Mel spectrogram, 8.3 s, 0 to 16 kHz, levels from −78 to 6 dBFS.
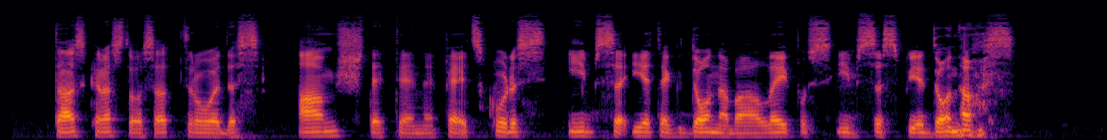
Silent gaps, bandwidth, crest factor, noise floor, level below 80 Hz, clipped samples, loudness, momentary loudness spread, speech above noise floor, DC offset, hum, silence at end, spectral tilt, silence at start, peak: none; 11 kHz; 22 dB; -71 dBFS; -58 dBFS; under 0.1%; -22 LUFS; 7 LU; 49 dB; under 0.1%; none; 0.7 s; -3.5 dB/octave; 0.4 s; 0 dBFS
